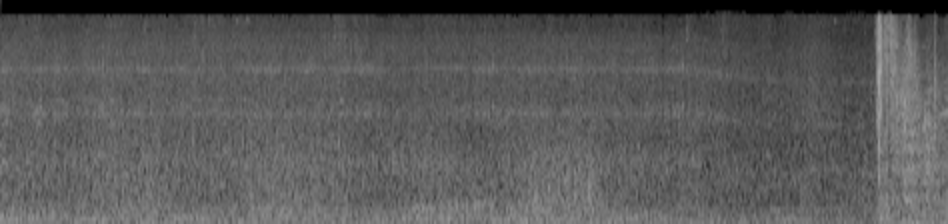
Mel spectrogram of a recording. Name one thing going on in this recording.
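Jet engines roar steadily as a small aircraft hovers and descends.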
